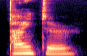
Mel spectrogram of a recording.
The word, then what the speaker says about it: Pointer: Pinter, the little gentleman's name was Pointer, but his personal appearance and profession had sharpened it into this pronunciation for general use.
